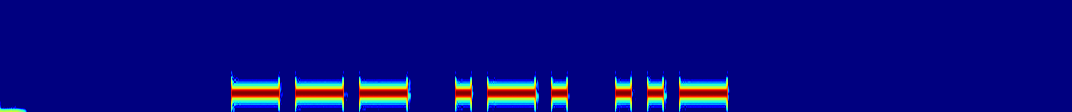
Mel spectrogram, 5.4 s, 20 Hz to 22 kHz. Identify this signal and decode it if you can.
Morse code, heard as a keyed tone, about 15 wpm, 700 Hz. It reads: ORU
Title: USA Call Sign Postfixes - 3 Letters 15wpm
